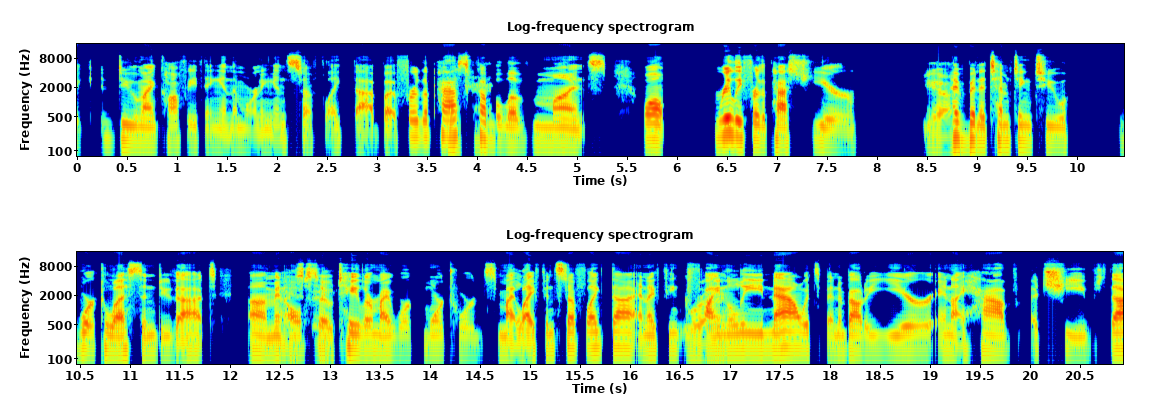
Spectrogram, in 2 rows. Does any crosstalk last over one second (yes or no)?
no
